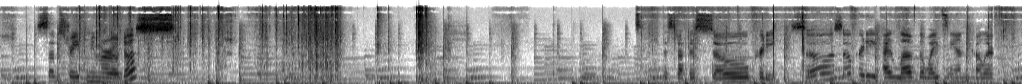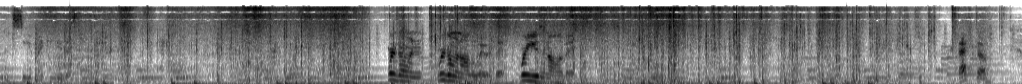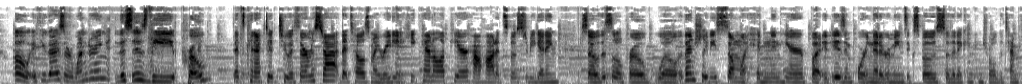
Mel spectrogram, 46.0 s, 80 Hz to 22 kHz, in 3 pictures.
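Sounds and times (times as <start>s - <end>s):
background music: 0.0s - 46.0s
plastic bag crinkling: 1.0s - 5.2s, 14.4s - 30.4s
scissors snipping plastic bag: 1.0s - 5.2s, 14.5s - 30.3s
background music with a beat: 5.2s - 10.8s.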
